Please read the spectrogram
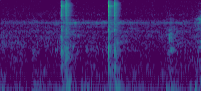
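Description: Two sharp computer mouse clicks about a second apart, with a few fainter clicks, against near silence.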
